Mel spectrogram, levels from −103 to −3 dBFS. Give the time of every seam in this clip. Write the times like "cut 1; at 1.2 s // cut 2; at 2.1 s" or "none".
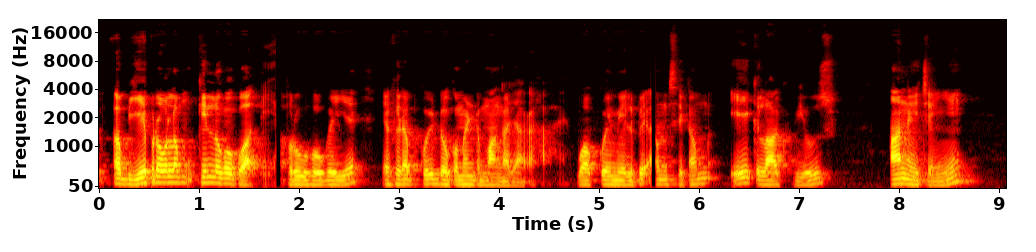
cut 1; at 1.9 s // cut 2; at 5.5 s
